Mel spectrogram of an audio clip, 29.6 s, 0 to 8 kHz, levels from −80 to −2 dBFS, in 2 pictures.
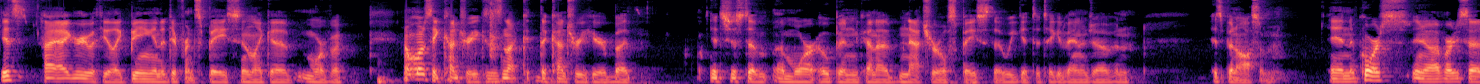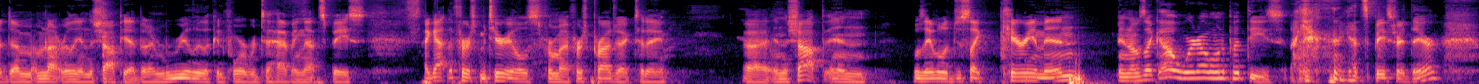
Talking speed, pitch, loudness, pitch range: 235 wpm, 105 Hz, -18 LUFS, 95-130 Hz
